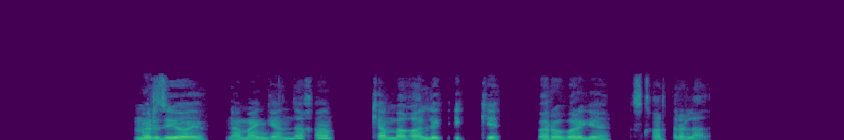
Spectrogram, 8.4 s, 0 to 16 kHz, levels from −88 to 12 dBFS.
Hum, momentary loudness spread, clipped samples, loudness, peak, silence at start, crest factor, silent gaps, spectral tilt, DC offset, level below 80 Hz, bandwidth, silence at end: none; 16 LU; under 0.1%; -24 LUFS; -6 dBFS; 1.35 s; 18 dB; 2.10-2.26 s, 3.37-3.72 s, 4.70-4.81 s, 5.08-5.38 s, 6.17-6.30 s; -6.5 dB/octave; under 0.1%; -66 dBFS; 7.6 kHz; 1.4 s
